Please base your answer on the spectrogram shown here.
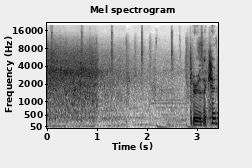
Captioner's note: water splashing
